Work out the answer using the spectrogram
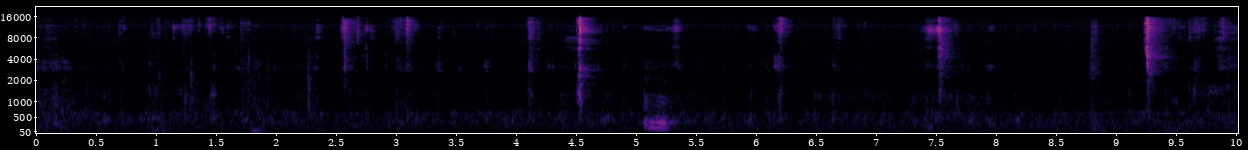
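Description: Faint close-miked mouth chewing of food, with sharp wet mouth clicks every second or two and a short falling hum of the voice about five seconds in.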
